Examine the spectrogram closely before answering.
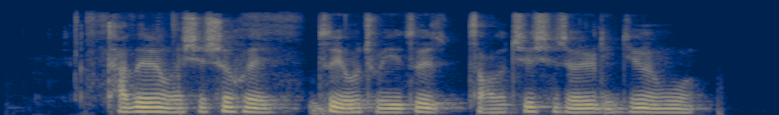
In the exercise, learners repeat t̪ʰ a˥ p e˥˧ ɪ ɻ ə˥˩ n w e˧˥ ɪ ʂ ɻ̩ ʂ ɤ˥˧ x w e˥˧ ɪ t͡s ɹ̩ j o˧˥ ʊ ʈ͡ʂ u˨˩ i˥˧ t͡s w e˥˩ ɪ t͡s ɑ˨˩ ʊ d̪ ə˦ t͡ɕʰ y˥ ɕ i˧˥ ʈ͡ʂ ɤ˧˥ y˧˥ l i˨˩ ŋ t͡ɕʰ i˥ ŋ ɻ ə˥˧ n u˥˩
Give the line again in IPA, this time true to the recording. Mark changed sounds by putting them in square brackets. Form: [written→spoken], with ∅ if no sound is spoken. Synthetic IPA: t̪ʰ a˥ p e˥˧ ɪ ɻ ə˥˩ n w e˧˥ ɪ ʂ ɻ̩ ʂ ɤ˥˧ x w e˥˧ ɪ t͡s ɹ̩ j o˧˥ ʊ ʈ͡ʂ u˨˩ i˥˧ t͡s w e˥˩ ɪ t͡s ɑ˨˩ ʊ d̪ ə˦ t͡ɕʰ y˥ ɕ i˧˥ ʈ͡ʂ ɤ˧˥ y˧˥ l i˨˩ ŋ [t͡ɕʰ→t͡ɕ] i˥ ŋ ɻ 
